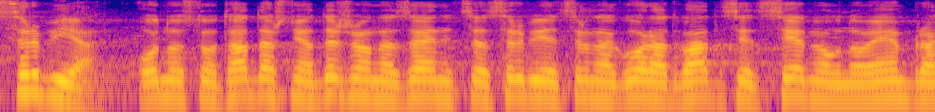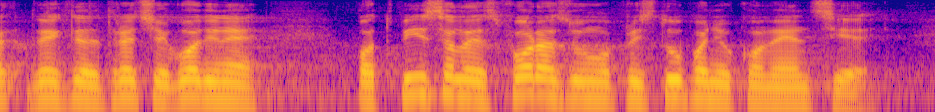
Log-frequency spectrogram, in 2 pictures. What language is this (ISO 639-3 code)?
srp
